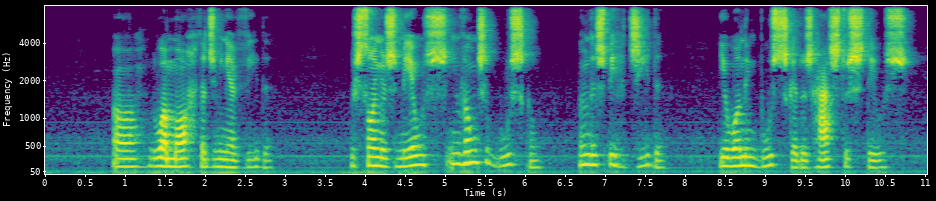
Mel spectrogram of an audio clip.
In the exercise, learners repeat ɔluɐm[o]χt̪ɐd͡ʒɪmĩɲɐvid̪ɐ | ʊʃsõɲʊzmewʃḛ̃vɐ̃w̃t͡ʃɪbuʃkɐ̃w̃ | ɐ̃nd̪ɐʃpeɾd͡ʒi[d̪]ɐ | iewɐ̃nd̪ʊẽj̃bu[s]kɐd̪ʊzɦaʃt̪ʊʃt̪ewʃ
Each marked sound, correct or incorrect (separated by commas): incorrect, correct, incorrect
